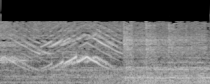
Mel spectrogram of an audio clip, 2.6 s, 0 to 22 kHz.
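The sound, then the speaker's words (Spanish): Alarms go off at a central control station, triggered by motion sensors detecting a submarine approaching an underwater tunnel. Warbling tones sweep up and down in pitch over a loud, steady rumble that thickens partway through. “cuando el submarino está a 3 kilómetros del túnel, los sensores electrónicos de movimiento lo detectan y disparan las alarmas del control central.”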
